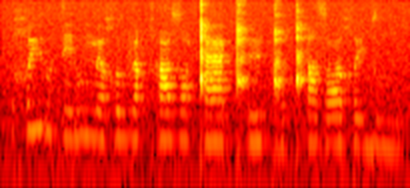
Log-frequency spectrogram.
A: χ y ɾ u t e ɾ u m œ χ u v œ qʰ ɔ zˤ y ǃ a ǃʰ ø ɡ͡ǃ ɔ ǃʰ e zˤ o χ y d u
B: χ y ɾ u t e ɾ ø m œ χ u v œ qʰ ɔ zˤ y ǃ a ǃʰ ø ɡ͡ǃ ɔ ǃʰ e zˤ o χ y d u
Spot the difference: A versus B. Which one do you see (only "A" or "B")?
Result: A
